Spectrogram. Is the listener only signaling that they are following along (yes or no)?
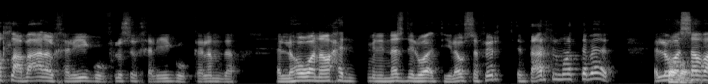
yes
